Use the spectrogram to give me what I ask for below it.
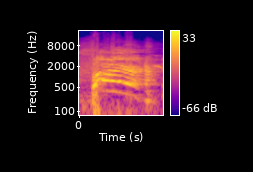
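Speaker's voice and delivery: sudden high shout; ghost yelling fire. Retold or imitated. Ghost in his face, yelling fire. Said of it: "Uh-huh".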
